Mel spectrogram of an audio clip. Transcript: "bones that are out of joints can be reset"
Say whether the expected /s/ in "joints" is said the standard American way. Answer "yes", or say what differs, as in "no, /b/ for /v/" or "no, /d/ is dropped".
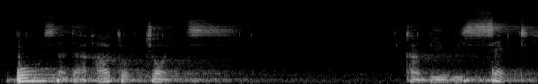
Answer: yes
